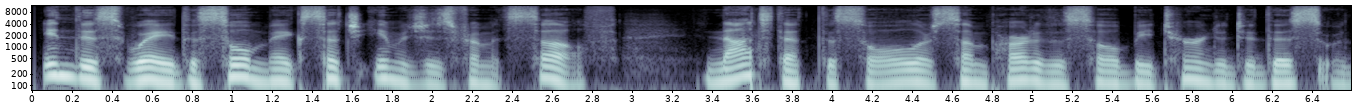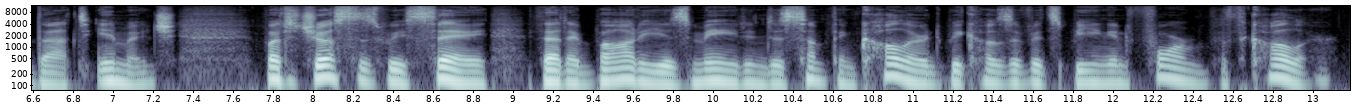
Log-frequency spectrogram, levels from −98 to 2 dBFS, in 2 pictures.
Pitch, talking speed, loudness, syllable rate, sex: 120 Hz, 215 wpm, -19 LUFS, 5.5 syllables/s, male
